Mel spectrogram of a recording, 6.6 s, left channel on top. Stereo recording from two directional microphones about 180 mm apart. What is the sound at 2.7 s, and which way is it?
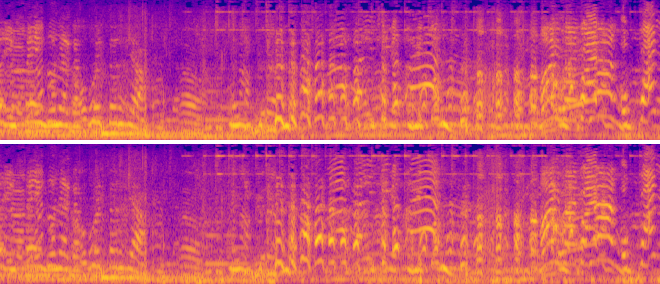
Speech, 30° right (ahead or behind).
